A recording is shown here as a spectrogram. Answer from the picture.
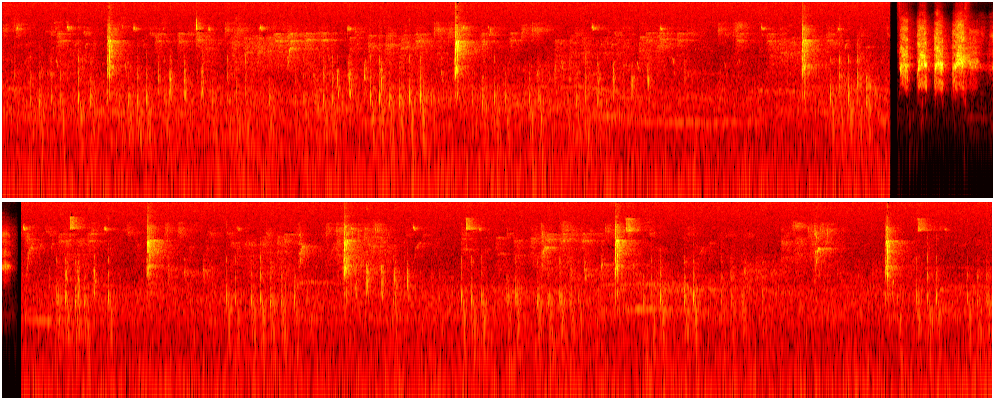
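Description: Wild birds calling throughout: many short sharp chirps and squawks with quick rattling trills. There is a brief, louder burst of high calls about halfway through.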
